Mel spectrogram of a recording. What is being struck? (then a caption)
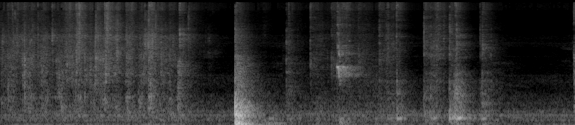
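Plastic cup of lemonade with ice. A covered plastic cup of homemade lemon shake-up with ice is shaken to mix it. The ice gives a dense, rapid rattle for about two seconds, followed by one loud, sharp knock and a few softer clinks as the shaking settles.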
